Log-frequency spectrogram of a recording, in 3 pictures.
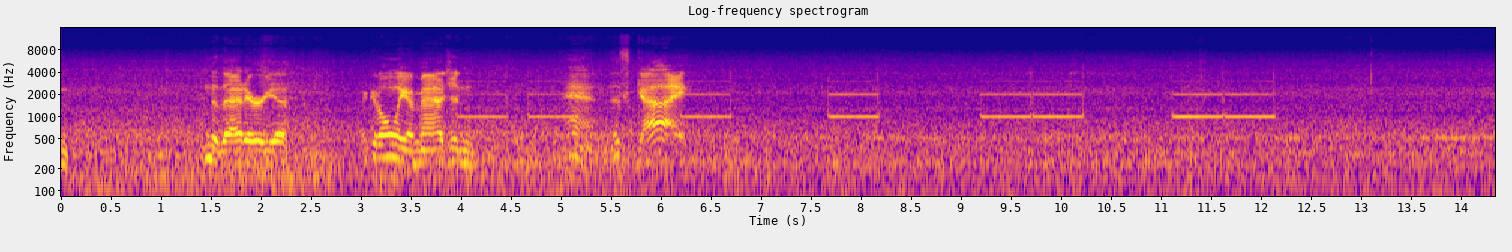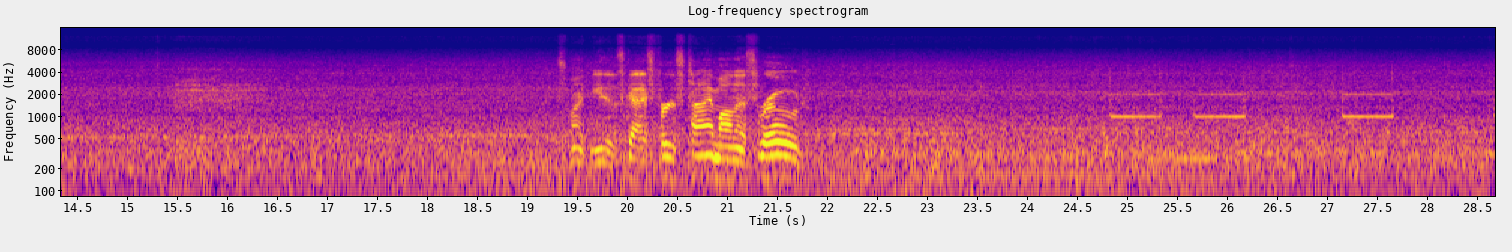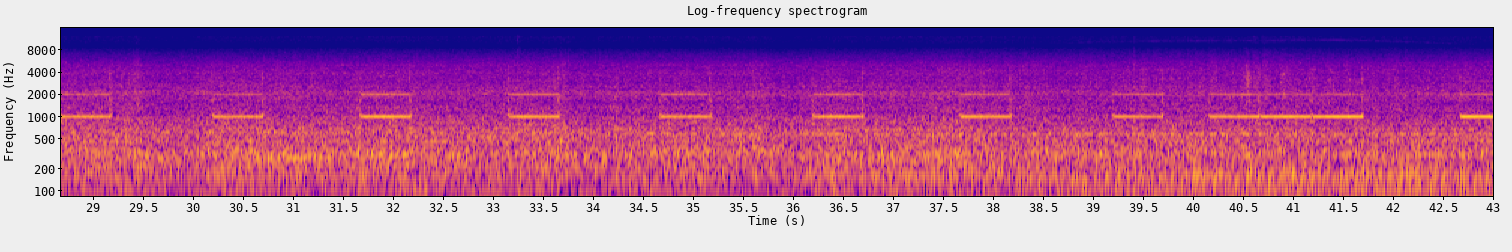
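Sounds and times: diesel engine and road noise drone: 0.0 - 43.0
electronic warning beep: 6.2 - 6.8, 7.7 - 8.2, 9.2 - 10.3, 11.1 - 12.2, 34.7 - 35.2, 37.7 - 38.2, 39.2 - 41.8, 42.7 - 43.0.

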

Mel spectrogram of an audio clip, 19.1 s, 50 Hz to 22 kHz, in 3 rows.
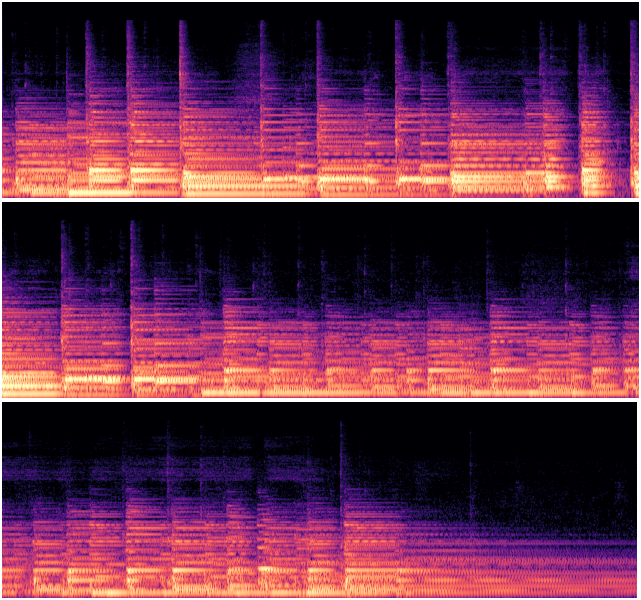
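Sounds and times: digital piano chords: 0.0 - 19.0.

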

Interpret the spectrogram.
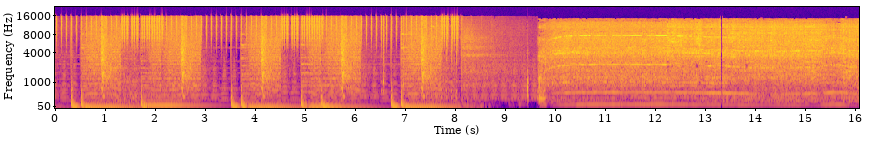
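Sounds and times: saw cutting wood board: 9.3 - 16.0
table saw motor running: 9.6 - 16.0.

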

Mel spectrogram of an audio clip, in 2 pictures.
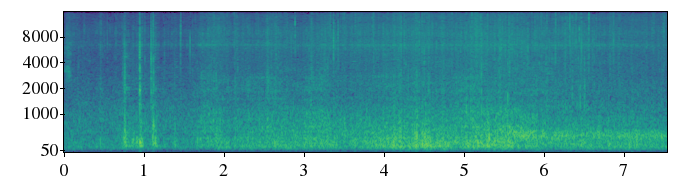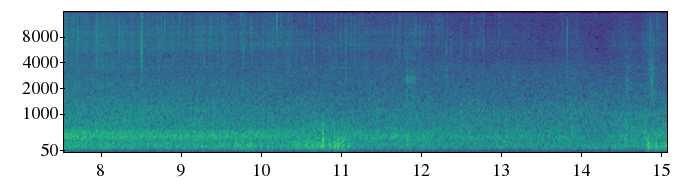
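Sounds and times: rolling rumble over pavement: 0.0 - 15.0
wind rushing over microphone: 1.6 - 12.0, 14.3 - 15.0.

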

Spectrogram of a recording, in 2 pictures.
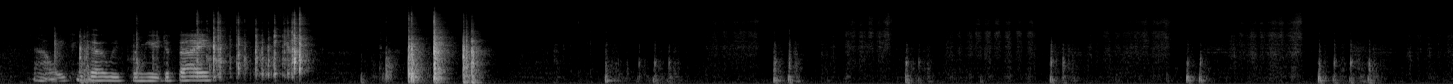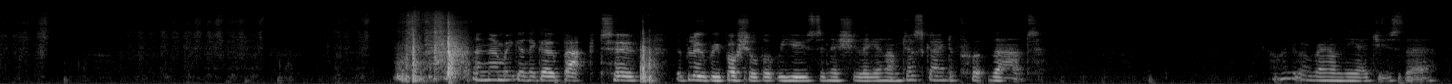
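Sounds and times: plastic case clacking: 0.8 - 3.1
sponge dabbing and rubbing: 5.9 - 18.3, 25.0 - 27.2.

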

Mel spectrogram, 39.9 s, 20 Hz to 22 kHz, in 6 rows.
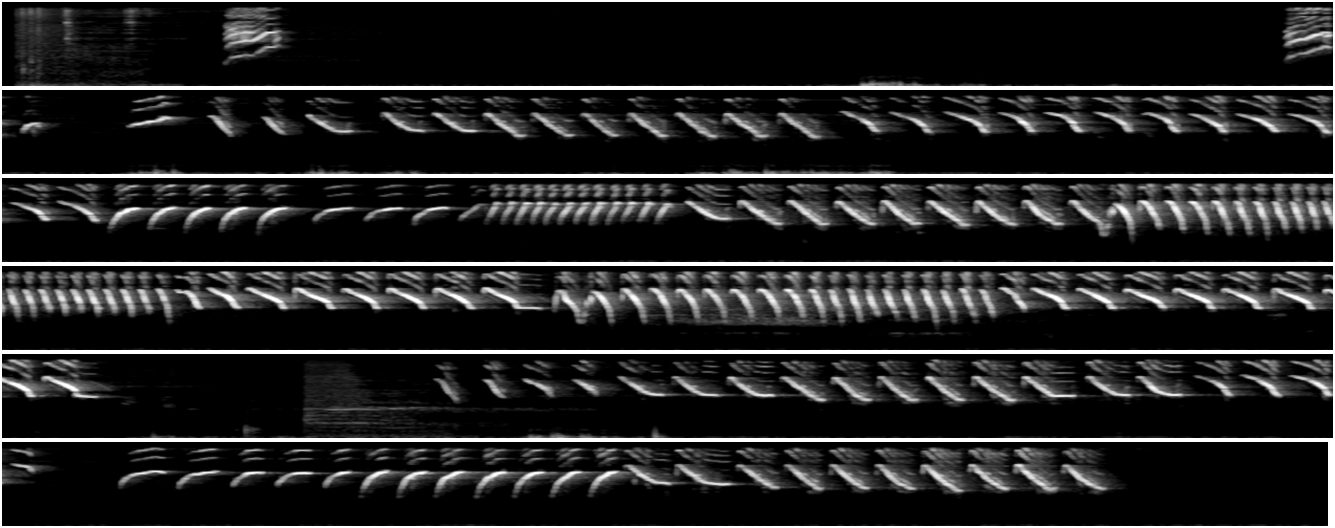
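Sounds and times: canary singing chirps and trills: 1.1 - 1.5, 6.4 - 27.3, 28.8 - 38.8.

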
